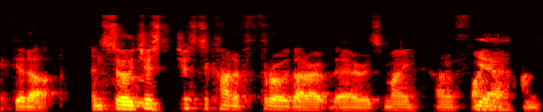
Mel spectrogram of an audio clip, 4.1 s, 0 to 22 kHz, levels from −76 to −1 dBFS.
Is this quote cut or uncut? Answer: cut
